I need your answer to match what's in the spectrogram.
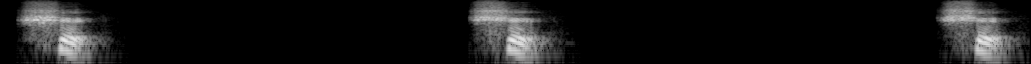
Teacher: The vowel in 是 is just a prolonged R sound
